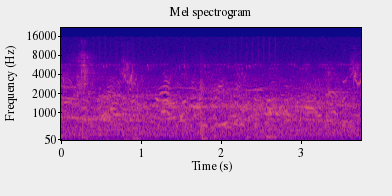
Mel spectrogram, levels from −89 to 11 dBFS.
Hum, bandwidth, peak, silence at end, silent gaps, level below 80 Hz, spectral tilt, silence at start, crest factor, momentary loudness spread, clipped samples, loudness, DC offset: none; 16 kHz; -22 dBFS; 0 s; none; -64 dBFS; -2.5 dB/octave; 0 s; 14 dB; 2 LU; under 0.1%; -35 LUFS; under 0.1%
